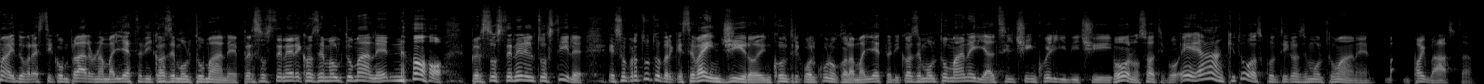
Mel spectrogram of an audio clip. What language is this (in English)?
Italian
